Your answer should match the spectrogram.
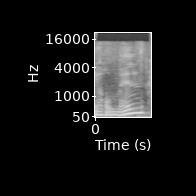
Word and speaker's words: Romeyn: Donc les Romaines, j'espère que je le prononce bien, hein, ça s'écrit R-O-M-E-Y-N, voilà, donc je dis les Romaines, étaient donc les héritiers, comme je le dis, de la manufacture, mais aujourd'hui, ils n'ont pratiquement plus rien.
